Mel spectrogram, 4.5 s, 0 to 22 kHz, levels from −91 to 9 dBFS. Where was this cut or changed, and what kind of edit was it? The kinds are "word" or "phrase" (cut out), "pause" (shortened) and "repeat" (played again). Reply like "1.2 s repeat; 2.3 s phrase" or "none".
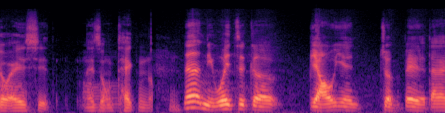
1.5 s word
